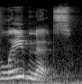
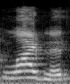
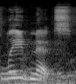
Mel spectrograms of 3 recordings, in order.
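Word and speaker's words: Leibniz: I T Z and it is limas it's not liveness it looks like the word like no it's leaving it it's leaving it we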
